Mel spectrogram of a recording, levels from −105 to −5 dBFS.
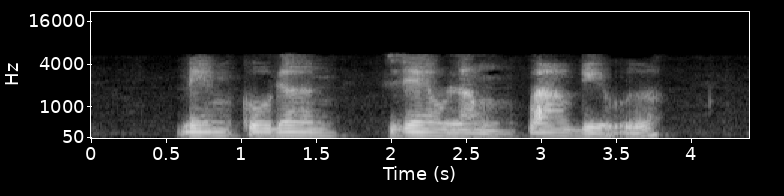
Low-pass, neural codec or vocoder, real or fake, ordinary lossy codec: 5.4 kHz; codec, 44.1 kHz, 2.6 kbps, SNAC; fake; MP3, 32 kbps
